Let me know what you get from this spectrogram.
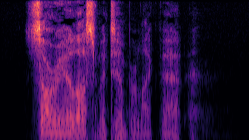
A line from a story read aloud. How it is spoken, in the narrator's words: said gruffly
